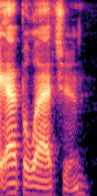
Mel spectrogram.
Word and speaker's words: Appalachian: Uh Cassie, do you say Appalachin or Appalachian? I say Appalachin because that's how you say it, right? Like that's correct.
